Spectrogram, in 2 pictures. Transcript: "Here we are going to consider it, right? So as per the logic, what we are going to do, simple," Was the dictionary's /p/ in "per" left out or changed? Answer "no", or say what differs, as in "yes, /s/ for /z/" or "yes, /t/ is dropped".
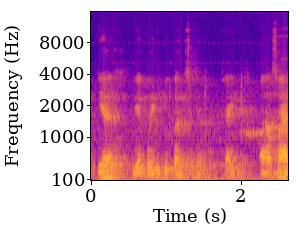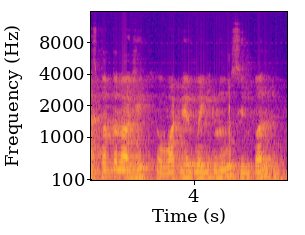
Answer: yes, /f/ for /p/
